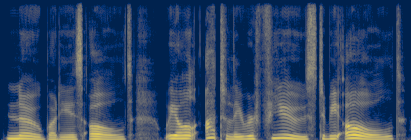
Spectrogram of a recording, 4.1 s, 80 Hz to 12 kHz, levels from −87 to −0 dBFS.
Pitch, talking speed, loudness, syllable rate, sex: 220 Hz, 130 wpm, -17 LUFS, 4.6 syllables/s, female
